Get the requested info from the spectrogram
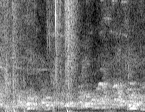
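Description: A dog barking and yipping.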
